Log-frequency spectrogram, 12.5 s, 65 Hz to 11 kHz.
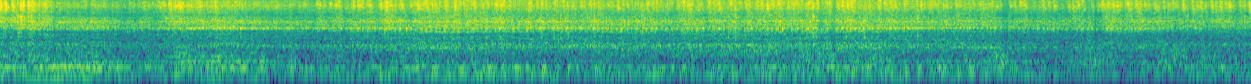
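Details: General Lee tribute with a 426 Hemi and 871 blower, MSD programmable ignition, detuned for the street: deep, lumpy V8 beat about three and a half pulses a second with steady blower whine; strong, healthy idle.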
